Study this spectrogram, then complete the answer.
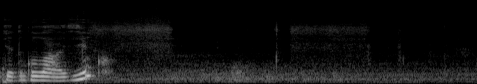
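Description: Thread softly rustles as it is pulled through knitted yarn.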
